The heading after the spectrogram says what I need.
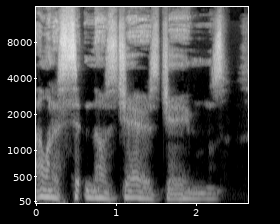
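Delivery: put-on sultry low voice. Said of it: "It got sultry and low".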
